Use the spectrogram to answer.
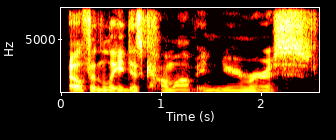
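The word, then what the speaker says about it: Elfen Lied: I think, yeah, you will never get the jump scares, but I want to try, and I feel like Elfin Lied, if I'm saying that correctly. – You are saying that.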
